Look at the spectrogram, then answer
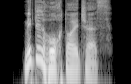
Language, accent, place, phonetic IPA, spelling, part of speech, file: German, Germany, Berlin, [ˈmɪtl̩ˌhoːxdɔɪ̯tʃəs], mittelhochdeutsches, adjective, De-mittelhochdeutsches.ogg
- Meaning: strong/mixed nominative/accusative neuter singular of mittelhochdeutsch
